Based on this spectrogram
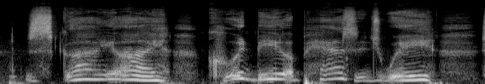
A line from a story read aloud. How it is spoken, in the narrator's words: suggested a wheezing Nug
